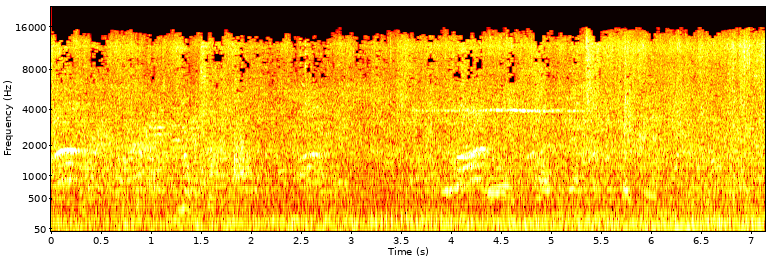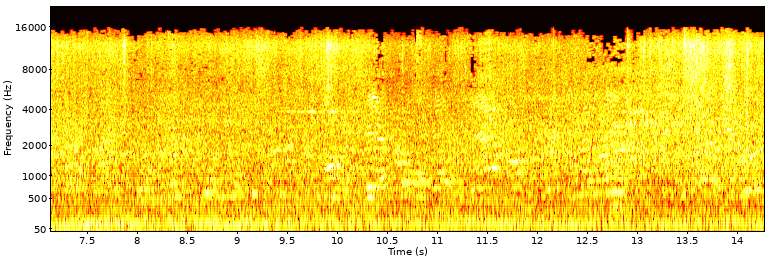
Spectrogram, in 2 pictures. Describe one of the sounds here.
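Leafy vegetables rustle as hands handle them.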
